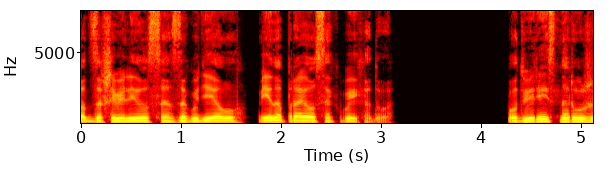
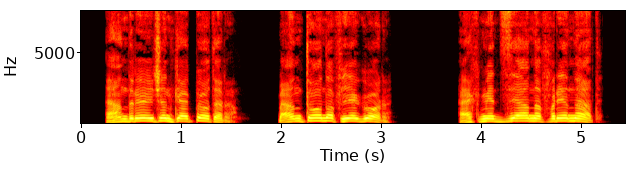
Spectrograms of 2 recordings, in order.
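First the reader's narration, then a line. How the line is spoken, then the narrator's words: Shouted roll call. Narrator (Russian): кричал военком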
